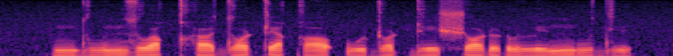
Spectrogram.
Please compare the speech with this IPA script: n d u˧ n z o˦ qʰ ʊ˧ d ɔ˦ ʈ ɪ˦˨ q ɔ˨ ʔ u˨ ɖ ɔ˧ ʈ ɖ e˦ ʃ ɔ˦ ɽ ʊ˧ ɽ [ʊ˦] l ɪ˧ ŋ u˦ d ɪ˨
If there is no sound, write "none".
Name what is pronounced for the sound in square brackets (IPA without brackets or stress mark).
ʊ˧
